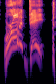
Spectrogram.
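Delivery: put-on high pitched put-out girlfriend; annoyed girlfriend. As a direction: cut him off in a high miffed voice. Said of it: "his girlfriend goes".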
